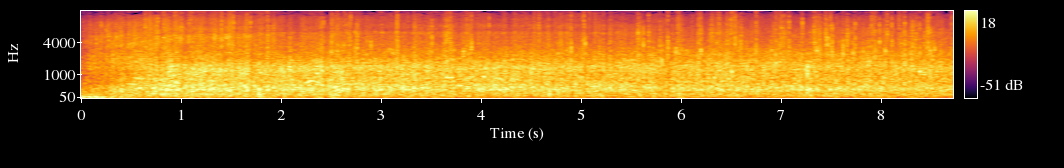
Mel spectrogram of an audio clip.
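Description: Heavy rain pelting a car's windshield and body, heard from inside the car: a loud, steady hiss packed with the patter of countless drop impacts.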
